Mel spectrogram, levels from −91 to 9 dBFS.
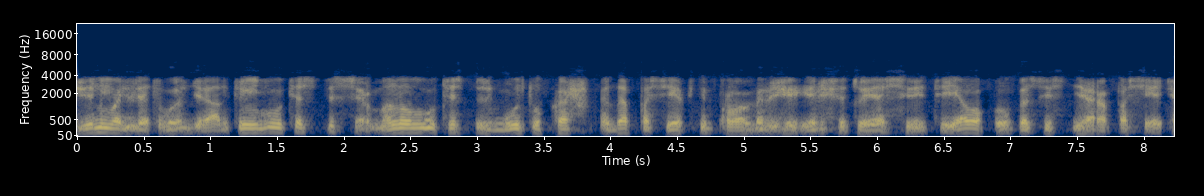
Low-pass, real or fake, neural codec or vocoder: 7.2 kHz; fake; codec, 16 kHz, 2 kbps, FreqCodec, larger model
